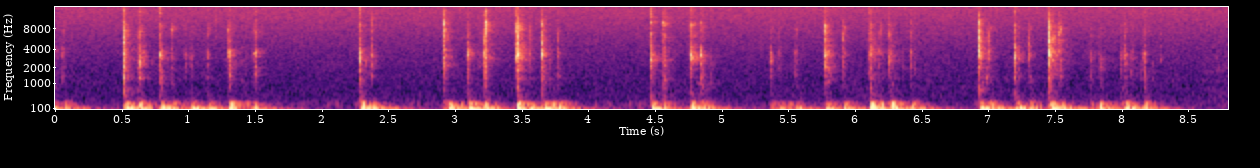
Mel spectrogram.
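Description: Close, clattering keystrokes on a computer keyboard in quick bursts separated by short pauses, with no one talking.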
